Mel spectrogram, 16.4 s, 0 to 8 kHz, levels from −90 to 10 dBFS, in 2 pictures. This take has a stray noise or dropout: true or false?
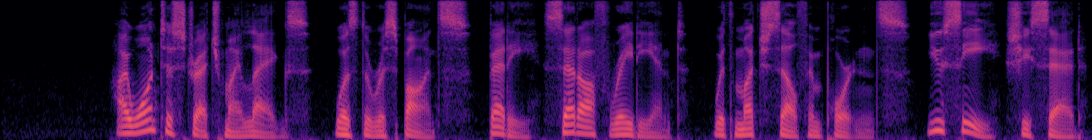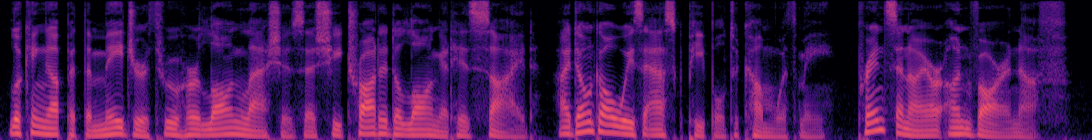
false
